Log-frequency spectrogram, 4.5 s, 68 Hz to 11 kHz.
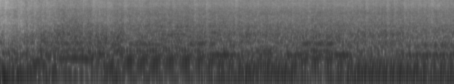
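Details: Junkyard 6.4L Gen III HEMI V8 with stock short block and heads, new springs, cam and manifold, on the engine dyno: strong, steady roar at an even pitch under load, no knocks or misses; normal.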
